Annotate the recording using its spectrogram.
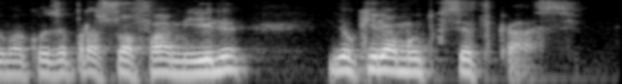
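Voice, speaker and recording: Here a man talks at a very fast pace. His intonation stays fairly even. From Brazil. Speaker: summer camp director. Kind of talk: podcast interview.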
